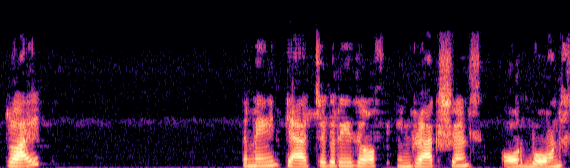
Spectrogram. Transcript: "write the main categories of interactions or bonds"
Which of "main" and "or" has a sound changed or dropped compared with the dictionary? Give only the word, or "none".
none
